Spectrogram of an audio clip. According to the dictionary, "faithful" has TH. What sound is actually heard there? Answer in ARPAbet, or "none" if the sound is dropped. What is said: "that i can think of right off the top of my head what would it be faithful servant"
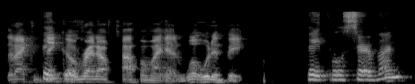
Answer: T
